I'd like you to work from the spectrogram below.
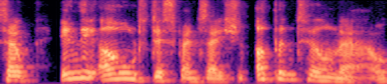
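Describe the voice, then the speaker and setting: Over a quiet background, a man's bright, sharp tone moves through very wide pitch swings. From northern England, York; northern England. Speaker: theology lecturer. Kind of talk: lecture. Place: home room. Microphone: video call.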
